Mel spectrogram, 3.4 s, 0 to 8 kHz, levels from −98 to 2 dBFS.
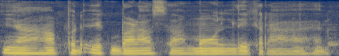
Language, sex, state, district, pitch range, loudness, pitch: Hindi, male, Jharkhand, Garhwa, 90-105 Hz, -19 LUFS, 95 Hz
